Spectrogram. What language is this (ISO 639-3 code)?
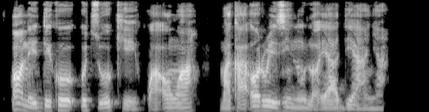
ibo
